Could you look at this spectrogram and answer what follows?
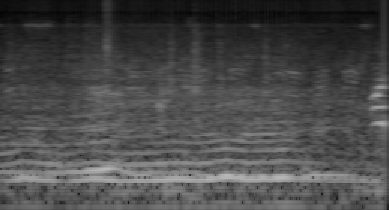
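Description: Two race cars lap during qualifying at Sturton, their engines a constant droning hum underneath a commentator who talks throughout.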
